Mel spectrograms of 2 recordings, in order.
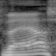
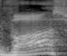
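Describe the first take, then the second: First: The vowel rhymes with 'ass'. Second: The vowel rhymes with 'boss'. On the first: The speaker calls it right. "It's Vass, like your derriere" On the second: The speaker calls it wrong. "don't call me Voss"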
